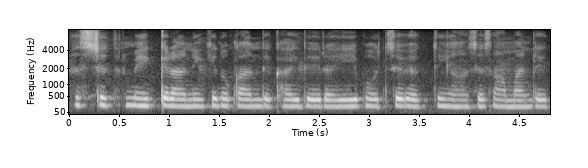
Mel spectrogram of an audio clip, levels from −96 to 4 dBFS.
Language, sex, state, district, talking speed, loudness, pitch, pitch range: Hindi, female, Madhya Pradesh, Bhopal, 225 wpm, -17 LUFS, 200 Hz, 195-210 Hz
